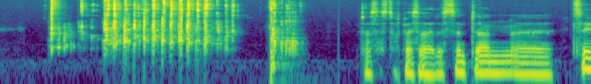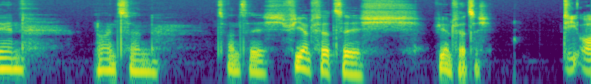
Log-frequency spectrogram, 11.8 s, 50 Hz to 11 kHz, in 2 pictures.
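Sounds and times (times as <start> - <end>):
dice clattering across a hard surface in a dice game: 0.5 - 3.1
speech: 3.6 - 10.9, 11.6 - 11.8.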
